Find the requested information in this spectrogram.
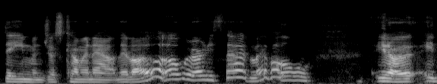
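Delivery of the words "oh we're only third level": high, panicked gamer whine; alarmed player. Retold or imitated. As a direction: squeak it out in sudden dread. Players facing a huge demon.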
